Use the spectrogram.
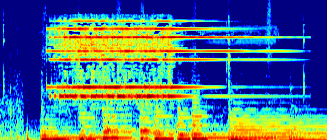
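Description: A telephone rings loudly for about three seconds, a bright, shimmering bell tone layered over a steady pulsing pattern, then cuts off. No one speaks.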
